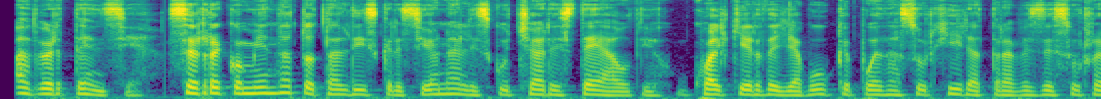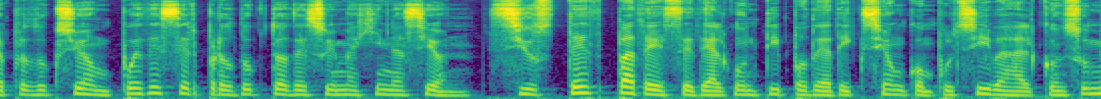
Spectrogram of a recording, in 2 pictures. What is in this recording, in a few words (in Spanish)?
comerciales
